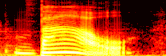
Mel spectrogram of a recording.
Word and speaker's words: bow: B-O-W. B-O-W. Обратите внимание на произношение, потому что у этого слова есть другое произношение – bow, и это значит «бант». Но когда это глагол, он произносится «bow».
